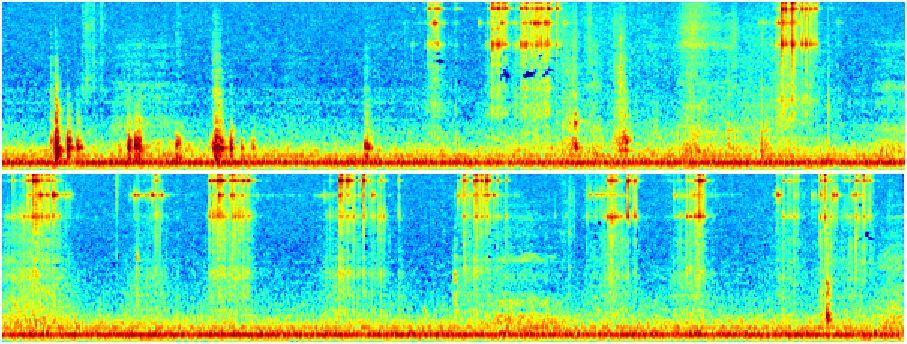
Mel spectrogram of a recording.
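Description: A small hollow glass jar with a metal screw lid, partly filled with coffee beans, is lifted from a table and shaken by hand near the microphone. It makes short, bright rattling bursts of beans clattering against the glass, separated by brief pauses, over a steady low hum.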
